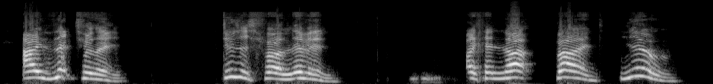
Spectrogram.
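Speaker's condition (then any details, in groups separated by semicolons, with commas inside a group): Myasthenia gravis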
